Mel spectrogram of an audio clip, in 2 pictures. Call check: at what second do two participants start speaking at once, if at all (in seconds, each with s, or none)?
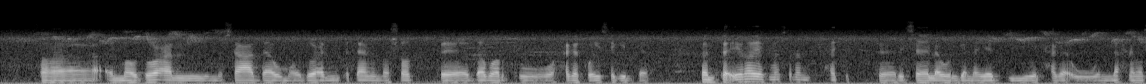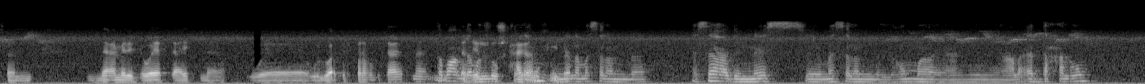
15.8 s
